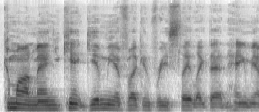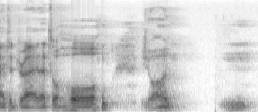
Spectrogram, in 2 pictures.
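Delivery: put-on low, soft old Scotsman in a Scottish accent; old Scotsman reminiscing. Plays old Scotsman recalling hard times.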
